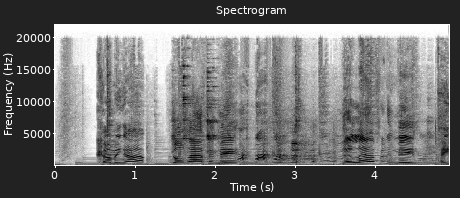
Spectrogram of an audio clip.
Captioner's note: laughing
